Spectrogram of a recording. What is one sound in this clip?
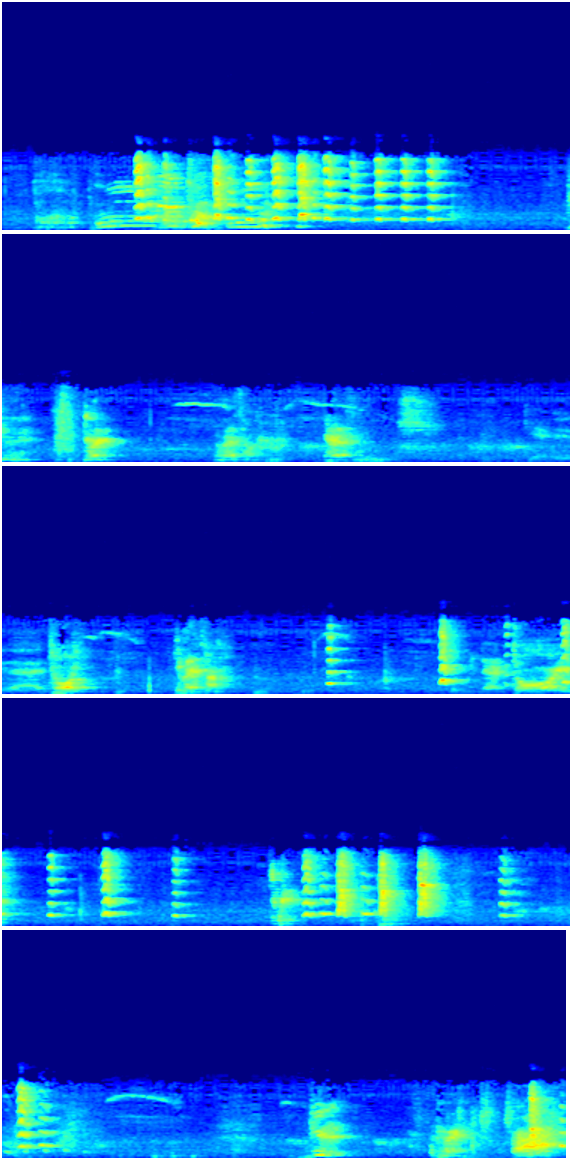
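A rubber toy squeaks repeatedly in short bursts.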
